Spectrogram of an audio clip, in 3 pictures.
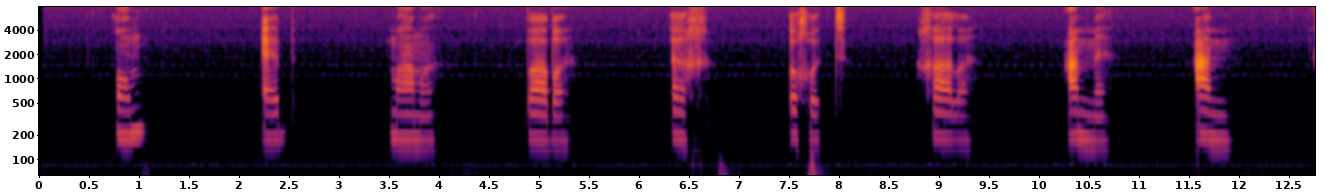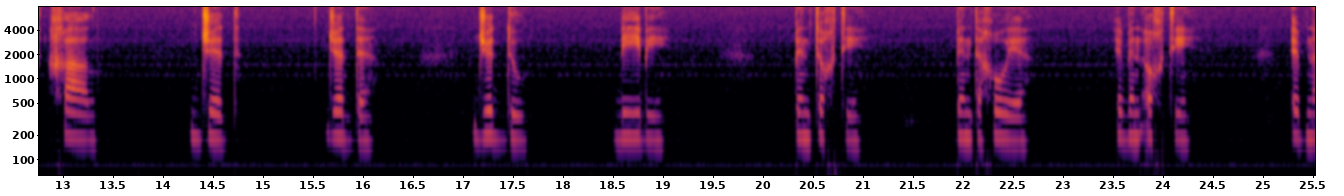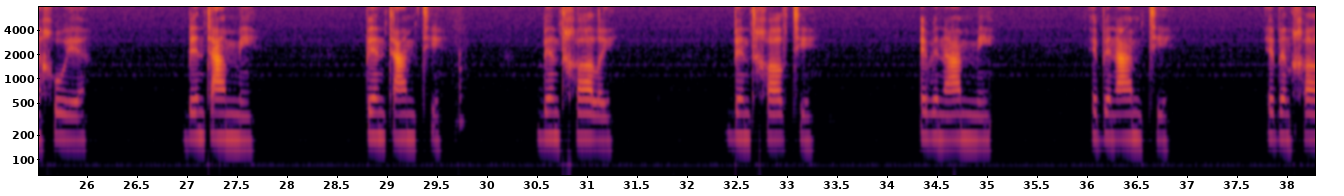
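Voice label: family, Iraqi arabic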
